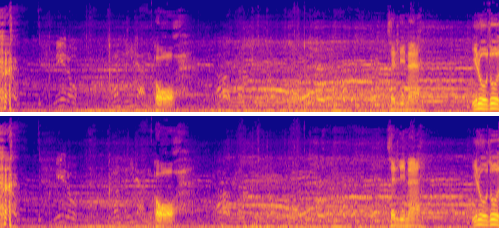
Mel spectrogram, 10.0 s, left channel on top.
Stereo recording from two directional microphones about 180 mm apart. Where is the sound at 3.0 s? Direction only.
20° right (ahead or behind).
